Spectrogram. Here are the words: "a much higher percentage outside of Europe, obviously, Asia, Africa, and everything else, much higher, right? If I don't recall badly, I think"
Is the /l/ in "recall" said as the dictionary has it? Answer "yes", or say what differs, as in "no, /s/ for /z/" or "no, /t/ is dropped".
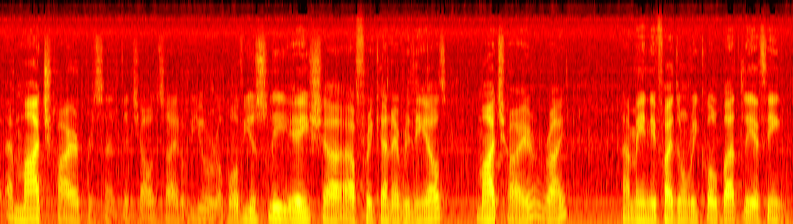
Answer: yes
